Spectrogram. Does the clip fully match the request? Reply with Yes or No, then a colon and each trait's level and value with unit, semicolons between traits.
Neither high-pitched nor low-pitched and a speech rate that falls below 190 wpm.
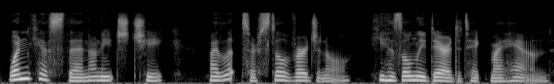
No: medium, 180 Hz; average, 195 wpm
